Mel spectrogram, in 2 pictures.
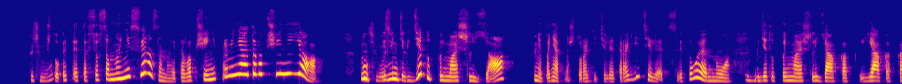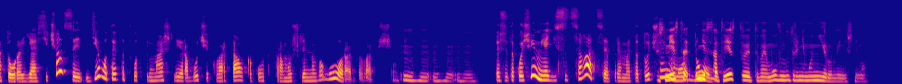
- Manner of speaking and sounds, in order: stressed: "не связано"; surprised: "не про меня, это вообще не я!"; surprised: "где тут, понимаешь ли, я?"
- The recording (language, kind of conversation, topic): Russian, podcast, Расскажи о месте, где ты чувствовал(а) себя чужим(ой), но тебя приняли как своего(ю)?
